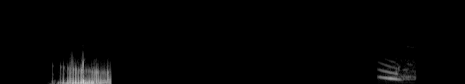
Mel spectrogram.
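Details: Two brief low gurgling rumbles from the belly, ordinary hunger-related stomach growling (borborygmi).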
